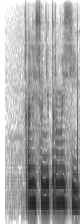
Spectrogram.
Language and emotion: Russian, angry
